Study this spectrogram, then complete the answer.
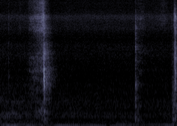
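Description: A knife cuts a small piece of ginger on a board for homemade kimchi, giving three sharp, close knocks spread out over a low steady background hum, with no talking.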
